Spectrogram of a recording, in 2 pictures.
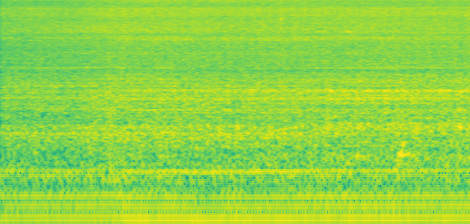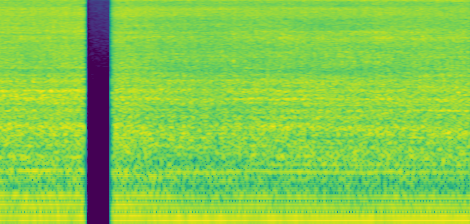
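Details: VW Vento petrol engine idling with a constant low growl and faint hum from a bad pump bearing.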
